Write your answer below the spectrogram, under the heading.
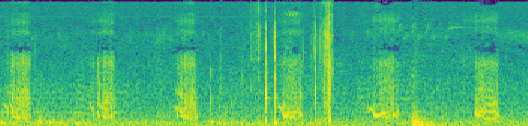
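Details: Little Loopy, a pet rabbit with cerebellum damage from birth, asleep in the sun and snoring loudly: breathy rasping snores repeat about once a second, with a few sharp clicks and knocks in between.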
